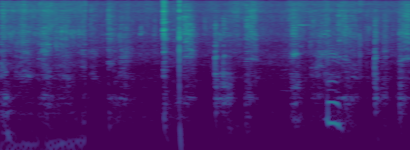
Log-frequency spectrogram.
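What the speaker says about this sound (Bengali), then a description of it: "জিরে এর ভিতর দিয়ে মাখাচ্ছি। সুন্দর করে মাখা ফেলতেছি।" Cumin and turmeric are stirred through cauliflower in a hot pan, a gentle sizzle broken by soft scraping strokes and a couple of sharp spoon knocks against the metal, with no talking.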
